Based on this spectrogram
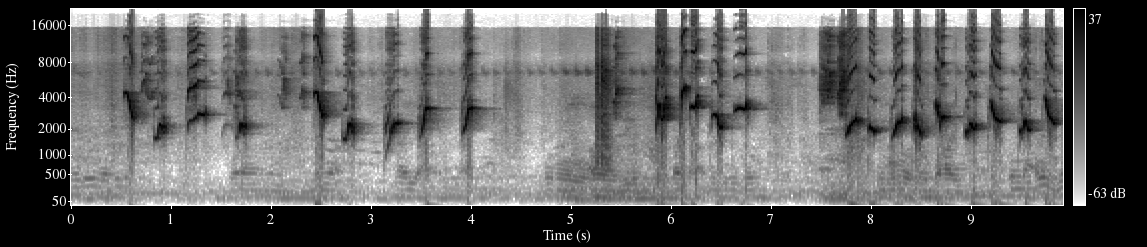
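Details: Greater green leafbird singing vigorously, used as a lure song for young or untrained leafbirds to copy: a fast series of sharp, downward-swept whistled chirps, broken by a brief buzzy burst and short pauses, then another rapid run of chirps.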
